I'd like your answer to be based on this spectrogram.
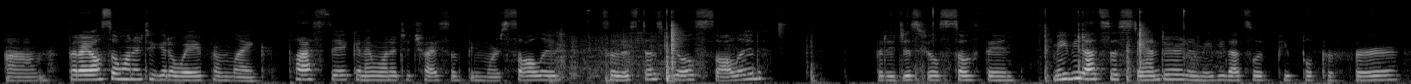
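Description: A woman's voice: mid-range voice, fairly even intonation, unhurried, background noise. A woman giving a casual, loosely organized knitting product review, rambling and dropping in lots of "like". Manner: self-described advanced beginner knitter. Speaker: knitting channel host reviewing needles.

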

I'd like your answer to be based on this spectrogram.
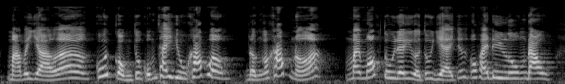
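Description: Gentle young man consoling a friend, read by a woman storyteller, bright and quick, southern vietnamese. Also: high voice, lively intonation. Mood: soothing. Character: young man leaving to study abroad, gentle.

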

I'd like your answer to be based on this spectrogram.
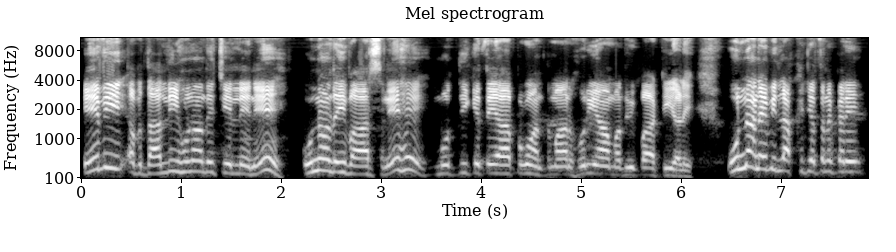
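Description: Middle-aged man, political speaker; high voice, close and dry sound, scornful and combative. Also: expressive, fairly quick, gravelly, dry recording. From Punjab, India. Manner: combative, scornful, rhetorical questions. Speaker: politician giving a press statement. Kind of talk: impassioned political statement to press.

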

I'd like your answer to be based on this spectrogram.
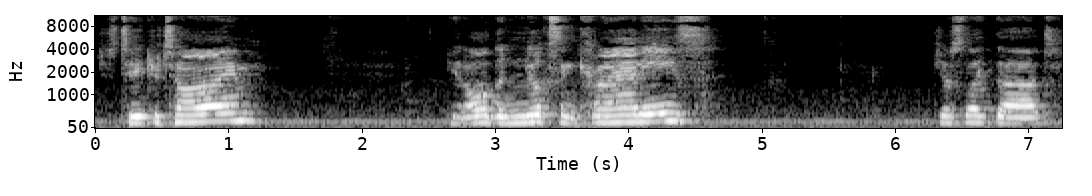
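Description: This middle-aged cooking-show host speaks extremely slowly with long pauses, his high voice steady and darkish in tone. He walks through a recipe step by step in an easygoing way, frequently asking "okay?" A far-off camera mic captures him off-mic in an echoey kitchen, with a little hiss or hum.

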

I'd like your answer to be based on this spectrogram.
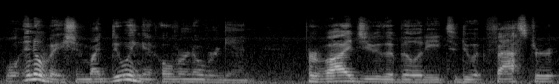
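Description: A man's voice: lively intonation, fairly quick. American male professor lecturing, noisy recording. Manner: explanatory, professor-like lecturing with everyday examples. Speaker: economics teacher. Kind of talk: classroom lecture narrated over slides. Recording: clear background noise, low rumble.

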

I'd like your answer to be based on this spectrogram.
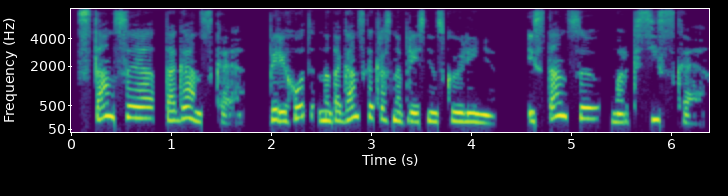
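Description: A woman reading scripted subway announcements in a formal, measured way. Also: mid-range voice, darkish tone, slightly rough, dry recording, clean studio sound.

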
